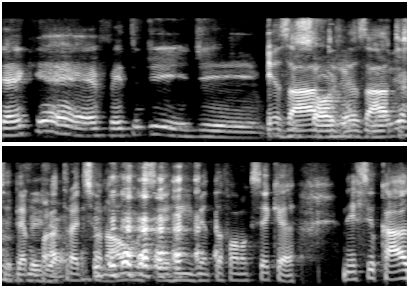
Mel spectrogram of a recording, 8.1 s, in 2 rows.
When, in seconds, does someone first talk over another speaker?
2.6 s

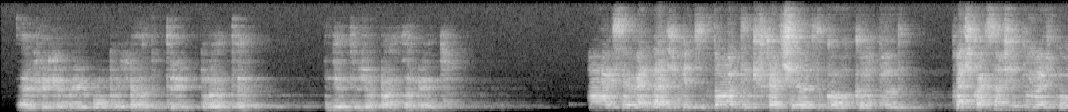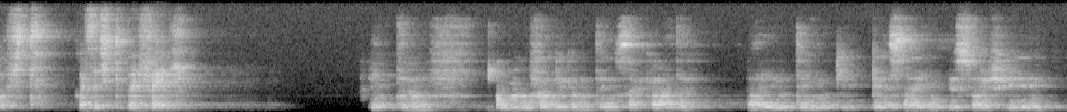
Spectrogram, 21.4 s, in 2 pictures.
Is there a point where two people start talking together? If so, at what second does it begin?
none

